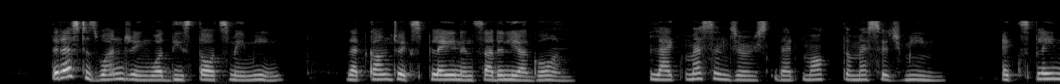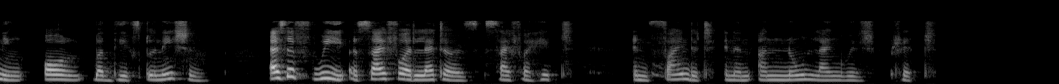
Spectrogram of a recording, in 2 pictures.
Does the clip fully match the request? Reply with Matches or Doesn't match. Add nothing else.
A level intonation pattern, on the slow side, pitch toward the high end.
Matches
